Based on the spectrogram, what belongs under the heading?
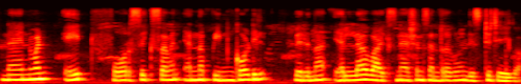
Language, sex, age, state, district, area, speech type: Malayalam, male, 18-30, Kerala, Kottayam, rural, read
